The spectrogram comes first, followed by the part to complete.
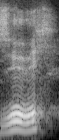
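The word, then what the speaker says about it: Zürich: Zurich, which in German is pronounced ever so slightly differently because it's Zurich, and Zuri in Swiss German is as France attack, but now there's a free kick.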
